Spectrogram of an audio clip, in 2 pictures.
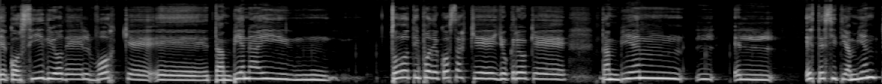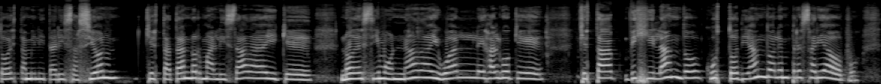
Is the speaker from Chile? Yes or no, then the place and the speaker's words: yes; Chucauco, Araucanía, Chile; vengo de Chucauco, la comunidad Ignacio Moreno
